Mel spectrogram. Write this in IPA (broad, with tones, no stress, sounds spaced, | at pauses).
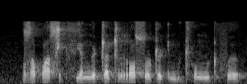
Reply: zˤ ə˧˩˧ p a˧˩˧ sˤ ə˧˩˧ ʈ fʲ a˨˩ ŋ ə˨˩ ʈ a˧˩˧ ʈ r o˦˨ sˤ y˨˩ ʈ ɯ˨˩ ʈ m b i˨˩ ʈ h o˨˩ ŋ o˨˩ ʈ f ə˨˩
